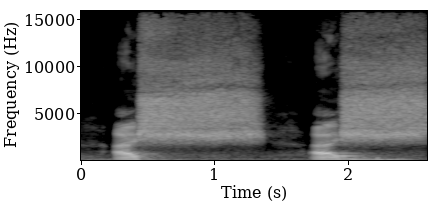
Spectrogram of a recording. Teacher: tafasyi, menyebarkan angin ke seluruh rongga mulut. Ash, ash, jadi sangat besar, hembusannya sangat keras.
